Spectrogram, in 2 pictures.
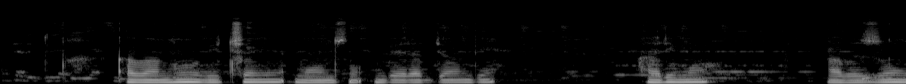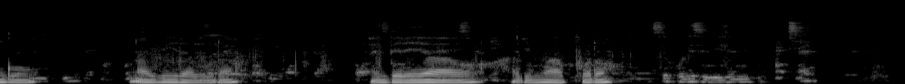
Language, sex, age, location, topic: Kinyarwanda, male, 18-24, Kigali, government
